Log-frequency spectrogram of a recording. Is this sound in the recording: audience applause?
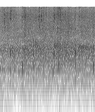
yes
